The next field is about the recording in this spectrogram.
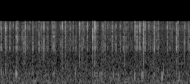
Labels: {"label": "ambient", "recorder": "HydroMoth"}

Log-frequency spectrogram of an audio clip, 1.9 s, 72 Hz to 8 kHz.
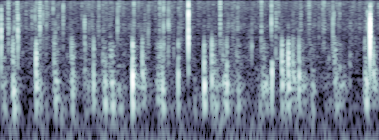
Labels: {"label": "biophony, sea urchins (Echinidae)", "recorder": "SoundTrap 600 or HydroMoth"}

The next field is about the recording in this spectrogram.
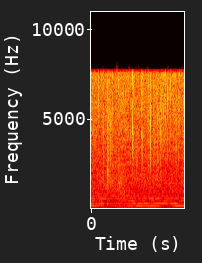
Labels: {"label": "biophony, midshipman", "recorder": "SoundTrap 500"}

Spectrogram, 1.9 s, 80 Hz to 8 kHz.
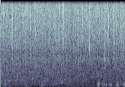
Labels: {"label": "biophony, squirrelfish (Holocentrus)", "recorder": "SoundTrap 300"}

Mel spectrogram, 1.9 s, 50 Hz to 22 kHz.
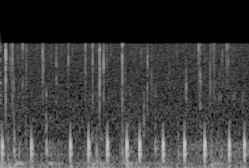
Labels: {"label": "biophony, knock croak", "recorder": "SoundTrap 300"}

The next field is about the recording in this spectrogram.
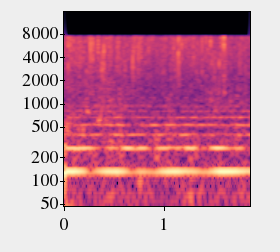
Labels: {"label": "biophony, midshipman", "recorder": "SoundTrap 500"}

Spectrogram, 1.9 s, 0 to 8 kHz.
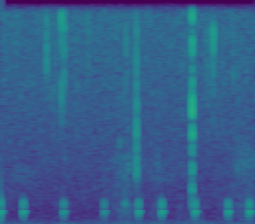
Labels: {"label": "biophony, knock croak", "recorder": "SoundTrap 300"}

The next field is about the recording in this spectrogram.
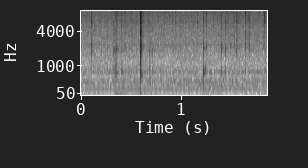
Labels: {"label": "anthrophony, boat engine", "recorder": "HydroMoth"}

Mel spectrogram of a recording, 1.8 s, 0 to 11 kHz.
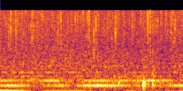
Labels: {"label": "biophony, midshipman", "recorder": "SoundTrap 500"}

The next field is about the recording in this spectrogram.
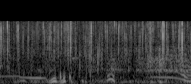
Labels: {"label": "biophony, cascading saw", "recorder": "SoundTrap 600 or HydroMoth"}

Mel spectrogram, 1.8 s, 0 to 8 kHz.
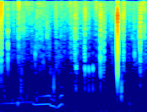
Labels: {"label": "biophony, cascading saw", "recorder": "SoundTrap 600 or HydroMoth"}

